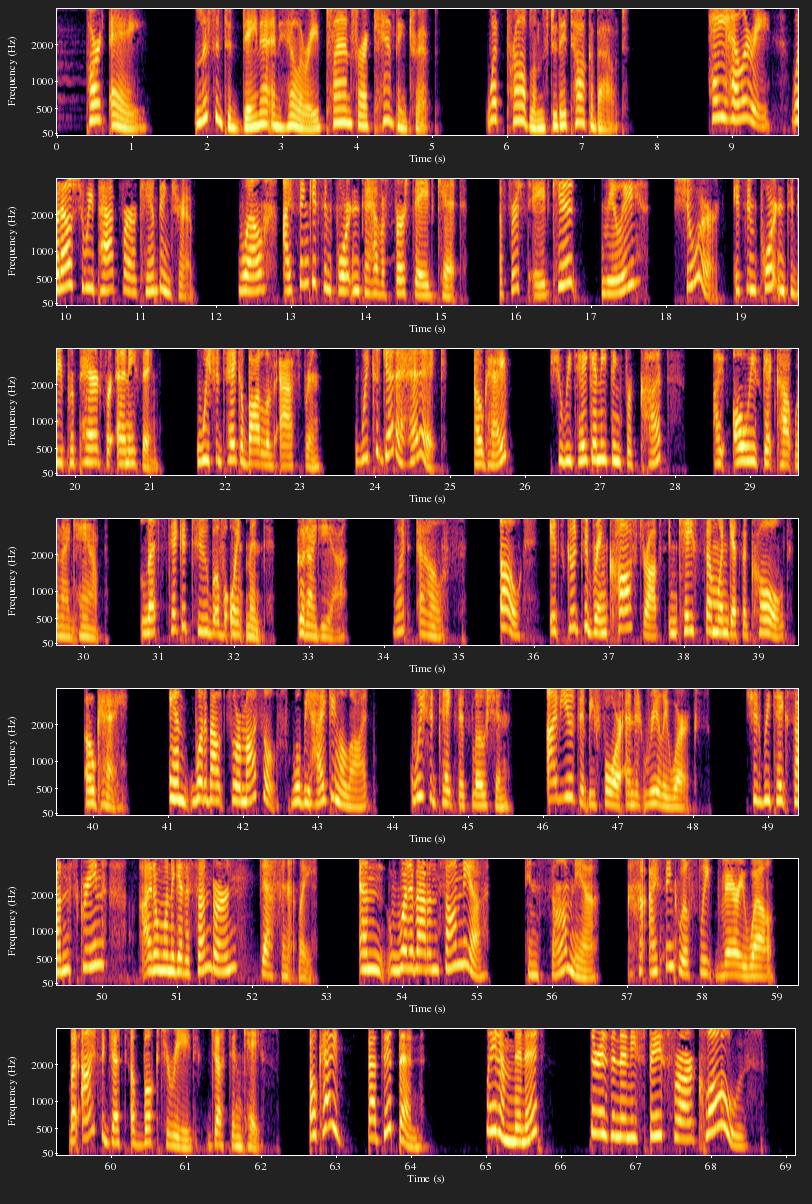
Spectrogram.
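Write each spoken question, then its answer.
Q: What problems do they talk about?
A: Headache, cuts, a cold, sore muscles, sunburn and insomnia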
